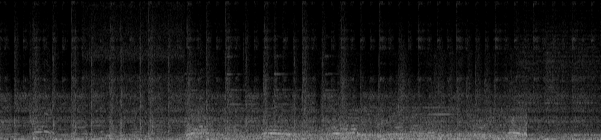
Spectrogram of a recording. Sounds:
music, speech

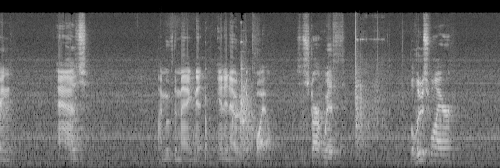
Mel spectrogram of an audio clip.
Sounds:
inside a small room, speech

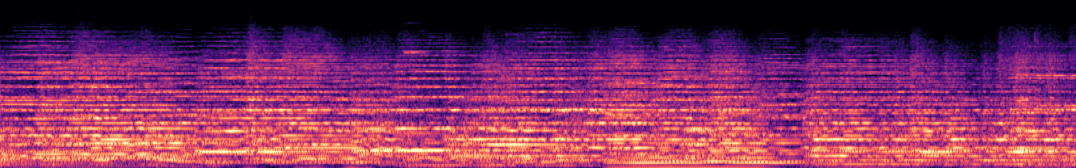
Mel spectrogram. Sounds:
music

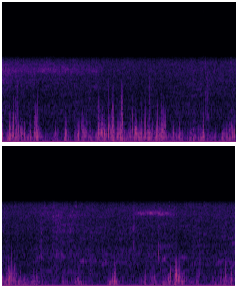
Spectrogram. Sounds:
speech

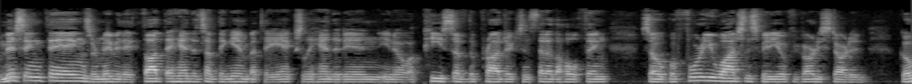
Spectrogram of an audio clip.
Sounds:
speech

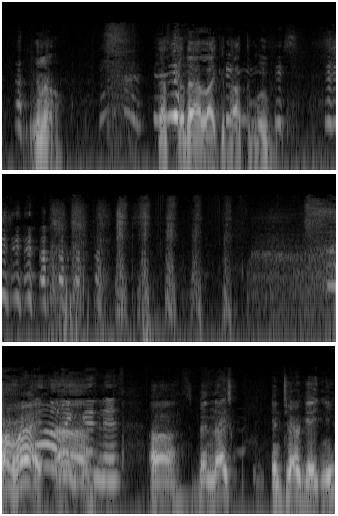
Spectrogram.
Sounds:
speech, inside a small room

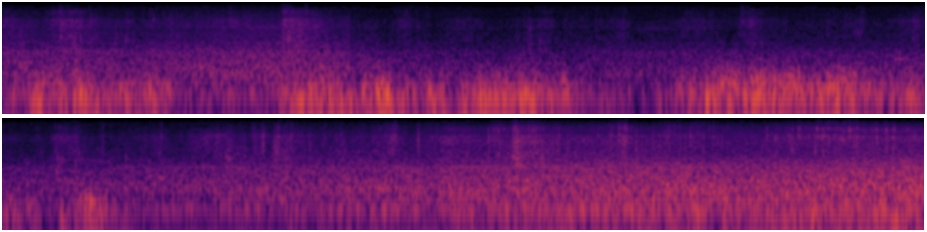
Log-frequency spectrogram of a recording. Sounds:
vehicle, ship, water vehicle

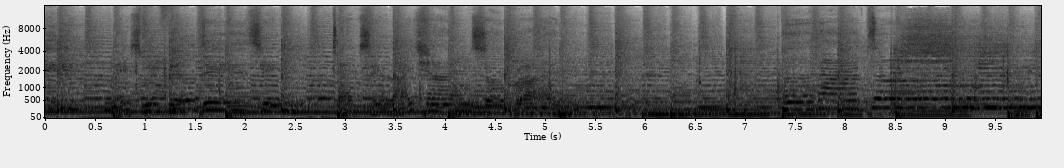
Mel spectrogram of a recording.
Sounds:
music

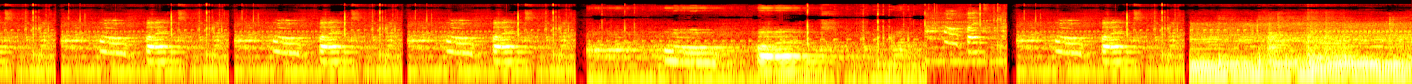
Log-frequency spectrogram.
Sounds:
music, speech, inside a small room

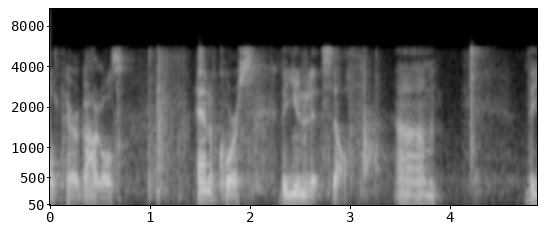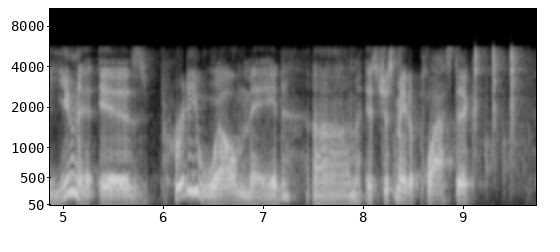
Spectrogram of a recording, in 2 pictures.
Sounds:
speech

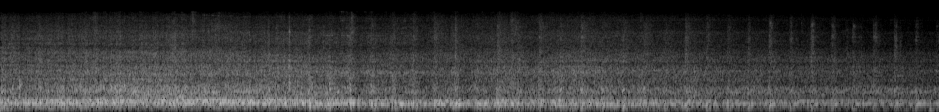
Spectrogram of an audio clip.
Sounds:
vehicle, rail transport, train, outside, urban or man-made

